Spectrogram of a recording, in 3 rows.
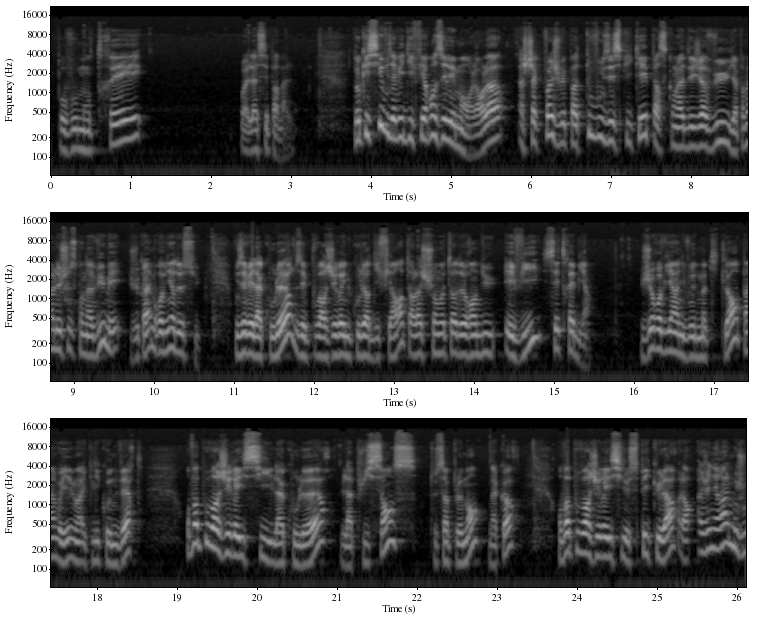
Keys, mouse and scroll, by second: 2.9-6.0 middle drag, 13.2 click, 15.8 click, 21.0-24.0 drag.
